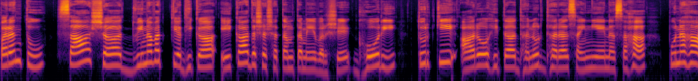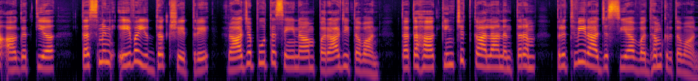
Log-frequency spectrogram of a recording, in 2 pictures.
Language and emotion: Sanskrit, neutral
